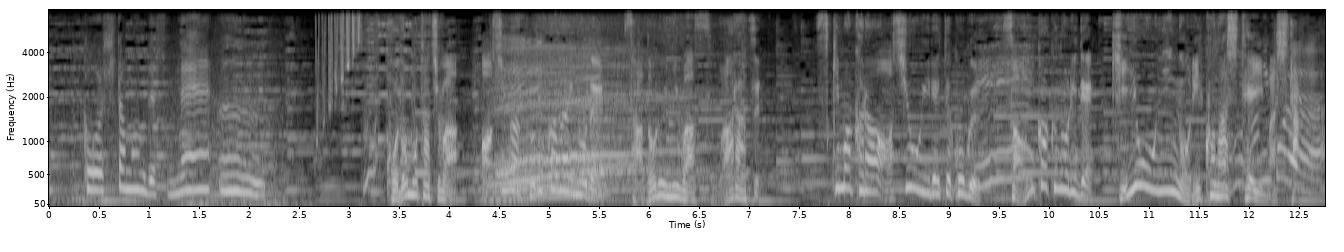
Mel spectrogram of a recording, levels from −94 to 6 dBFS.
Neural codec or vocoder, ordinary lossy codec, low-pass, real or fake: none; none; 7.2 kHz; real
